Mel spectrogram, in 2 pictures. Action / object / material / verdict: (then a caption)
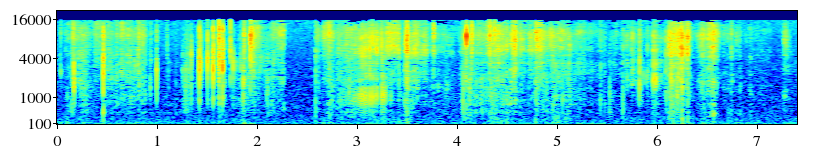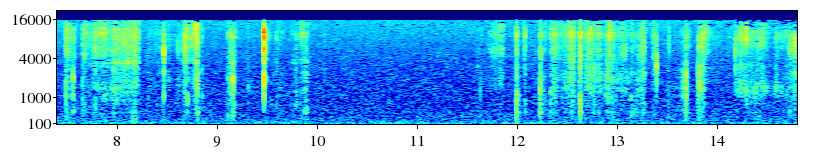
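scrape / folded origami paper crane / paper / none. A thin blue folded origami paper crane is handled by fingers that pull and open its wings and rub the layered paper. This makes soft, crinkly rustling with quick bright crackles and faint tearing-like scrapes. The paper sound comes in uneven bursts and fades toward the end.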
